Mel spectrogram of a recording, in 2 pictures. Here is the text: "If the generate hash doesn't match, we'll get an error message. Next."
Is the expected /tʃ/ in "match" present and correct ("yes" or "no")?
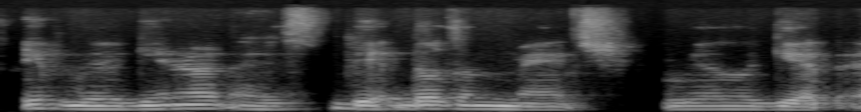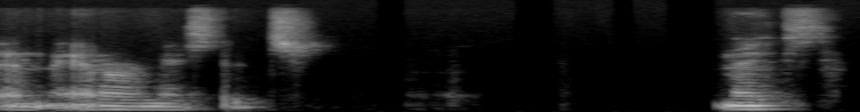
yes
